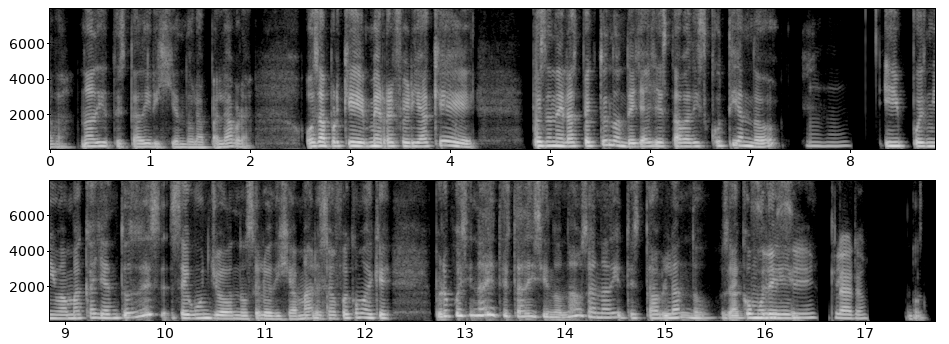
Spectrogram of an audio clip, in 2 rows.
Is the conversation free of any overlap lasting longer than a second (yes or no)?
yes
